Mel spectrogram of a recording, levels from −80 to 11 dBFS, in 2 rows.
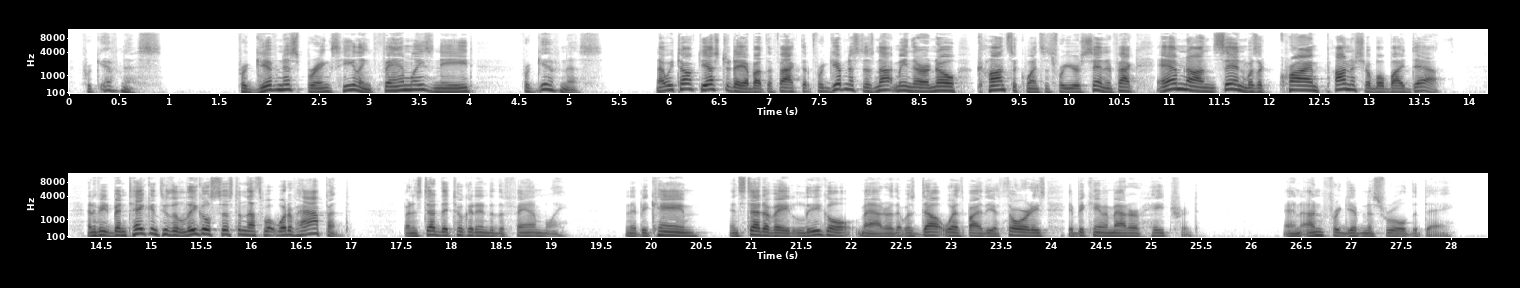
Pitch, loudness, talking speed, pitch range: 140 Hz, -19 LUFS, 180 wpm, 120-170 Hz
